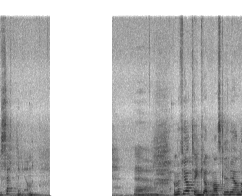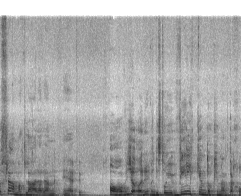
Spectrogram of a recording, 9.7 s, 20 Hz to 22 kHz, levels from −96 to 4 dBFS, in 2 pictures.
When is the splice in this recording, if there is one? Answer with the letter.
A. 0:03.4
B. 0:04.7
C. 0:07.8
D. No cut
C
